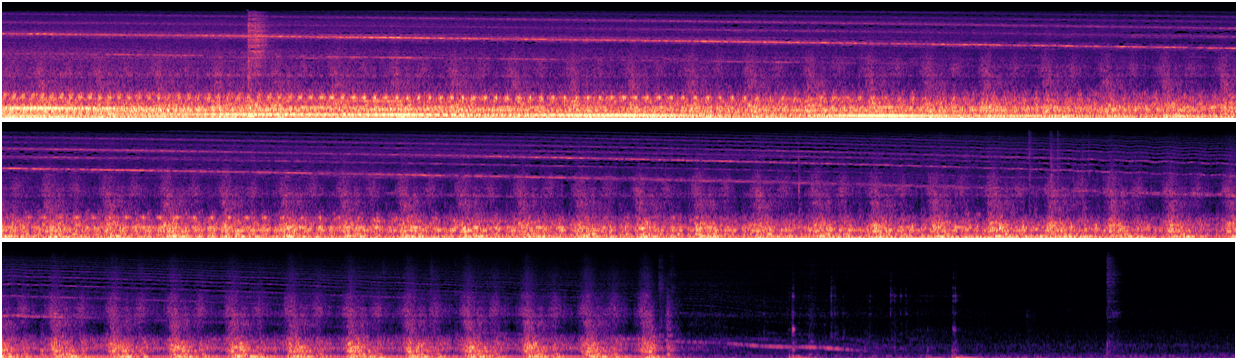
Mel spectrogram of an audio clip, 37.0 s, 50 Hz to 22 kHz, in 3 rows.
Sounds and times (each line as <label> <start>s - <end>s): washing mashine 0.0s - 33.0s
